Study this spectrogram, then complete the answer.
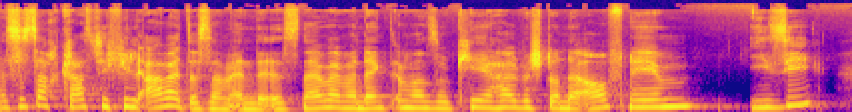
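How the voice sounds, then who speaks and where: Speaking with a plain, everyday voice, a woman moves at a fairly quick pace with hardly any pauses, medium pitch, ordinary pitch variation and very even loudness. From South Tyrol. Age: 20s. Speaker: podcast host, psychology researcher. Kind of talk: casual chat.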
